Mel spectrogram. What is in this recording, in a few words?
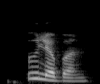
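"ыльӧбӧн", Komi, female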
